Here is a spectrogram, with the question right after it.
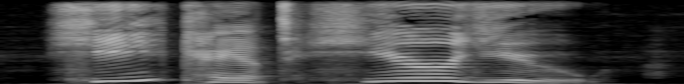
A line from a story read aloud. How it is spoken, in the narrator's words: said the trickster, loudly and slowly, as if explaining something very obvious to someone very slow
